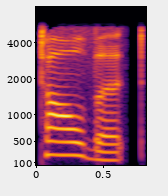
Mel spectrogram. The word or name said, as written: Talbot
